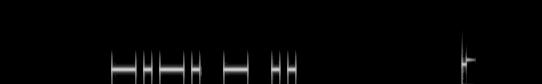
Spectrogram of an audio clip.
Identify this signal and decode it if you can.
Morse code, heard as a keyed tone, about 15 wpm, 700 Hz. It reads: CTI
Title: Top Three Letter Combinations in Words 15wpm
